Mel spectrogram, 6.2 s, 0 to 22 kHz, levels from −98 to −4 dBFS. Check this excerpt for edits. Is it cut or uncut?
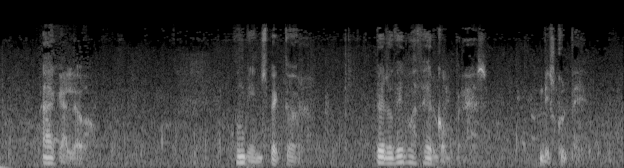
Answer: cut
